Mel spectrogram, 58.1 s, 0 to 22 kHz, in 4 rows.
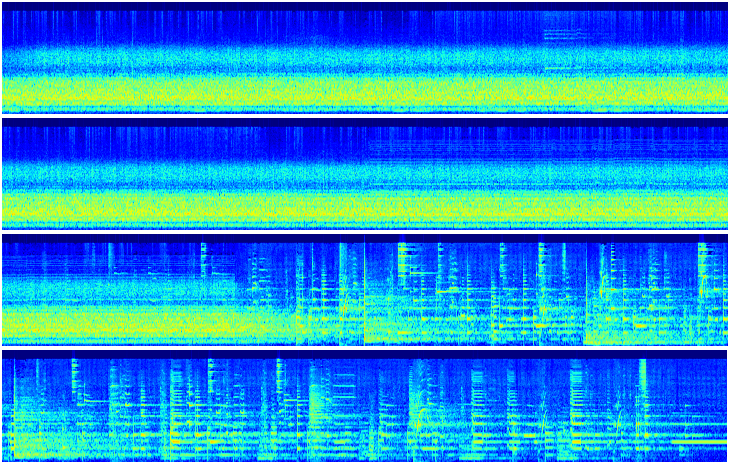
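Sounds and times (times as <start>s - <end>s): synthesizer drone: 0.0s - 16.2s, 21.1s - 57.3s
faint high tones: 10.8s - 12.9s, 29.5s - 54.3s.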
